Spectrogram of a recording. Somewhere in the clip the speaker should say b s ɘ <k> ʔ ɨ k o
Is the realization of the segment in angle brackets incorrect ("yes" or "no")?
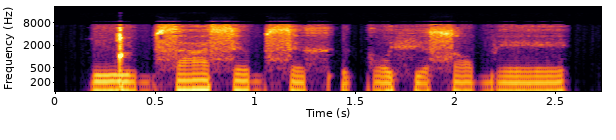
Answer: yes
